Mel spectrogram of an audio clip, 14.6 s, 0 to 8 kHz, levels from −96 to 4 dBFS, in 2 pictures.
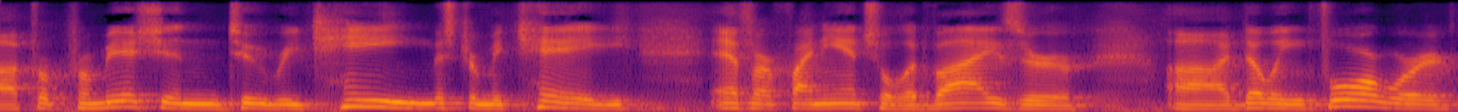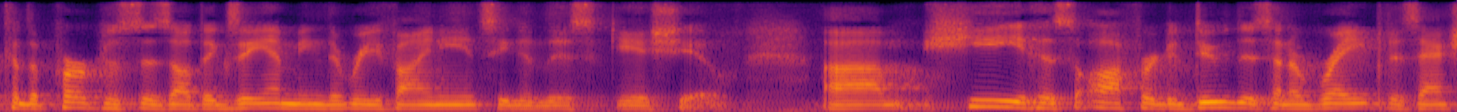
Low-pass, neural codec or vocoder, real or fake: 7.2 kHz; codec, 24 kHz, 0.9 kbps, WavTokenizer, large speech release; fake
